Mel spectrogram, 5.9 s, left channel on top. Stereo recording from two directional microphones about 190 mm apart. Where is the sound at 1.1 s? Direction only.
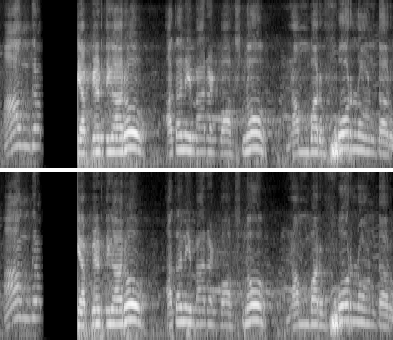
45° right (ahead or behind).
